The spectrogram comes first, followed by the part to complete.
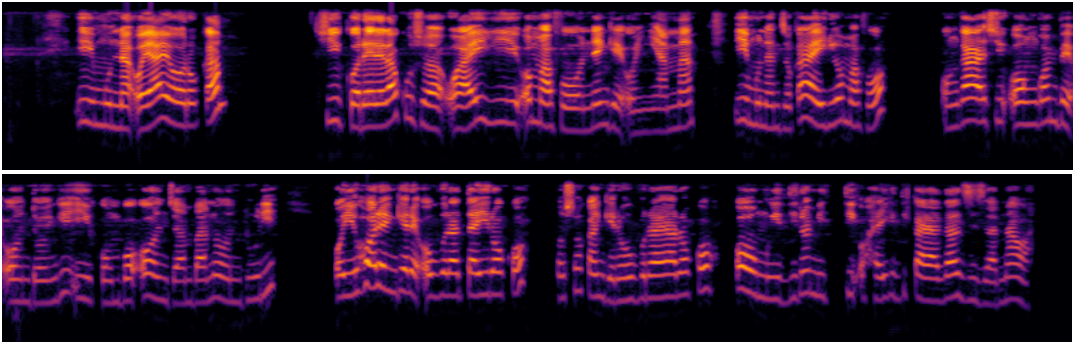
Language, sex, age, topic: Oshiwambo, female, 18-24, agriculture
